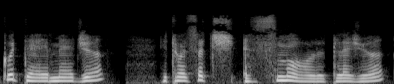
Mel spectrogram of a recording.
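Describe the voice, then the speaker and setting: Casting note: sly, teasing female spy voiced by a man, slow, dark and mellow, dry close sound. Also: fairly high pitch, no echo, pitched above the performer's own voice. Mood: mocking. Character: scheming seductive woman spy, mocking.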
